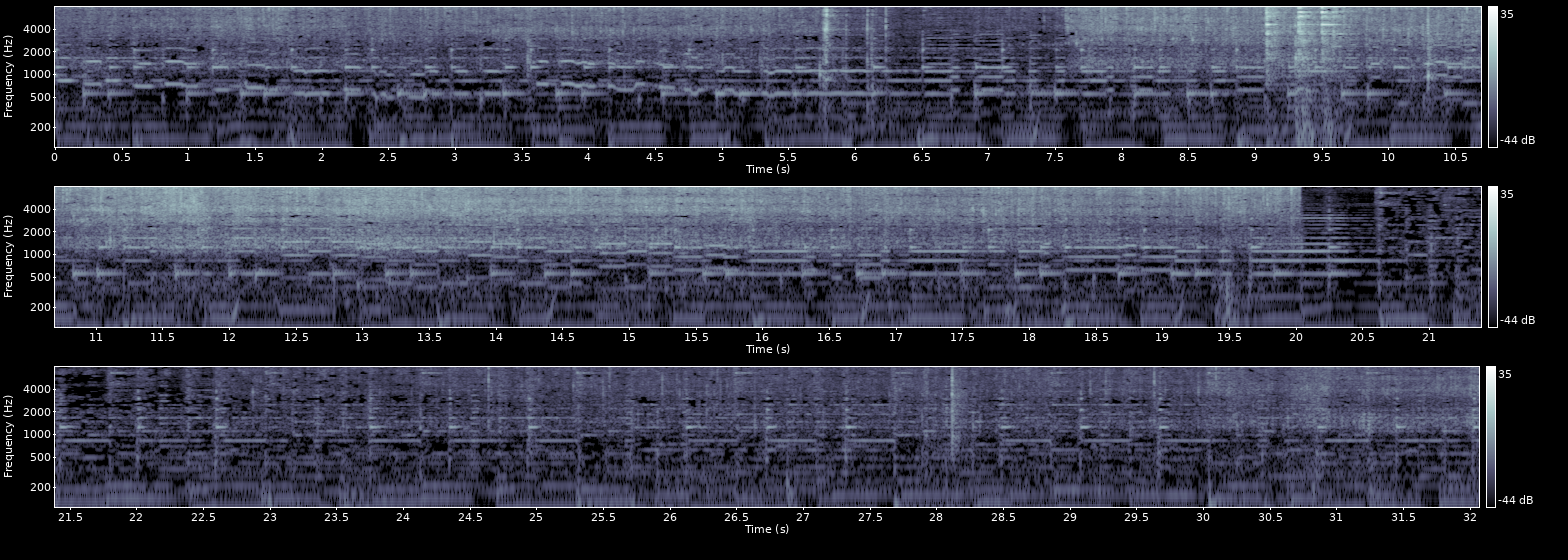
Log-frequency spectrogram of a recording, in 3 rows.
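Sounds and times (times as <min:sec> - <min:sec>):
meat sizzling in a pan: 0:00.0 - 0:20.0, 0:22.6 - 0:32.0
background music: 0:00.0 - 0:32.0
metal clinks: 0:09.1 - 0:09.8.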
